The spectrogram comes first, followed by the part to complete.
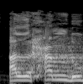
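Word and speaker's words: الحمد: আলহামদু গলার ভিতর থেকে উচ্চারণ হা।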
